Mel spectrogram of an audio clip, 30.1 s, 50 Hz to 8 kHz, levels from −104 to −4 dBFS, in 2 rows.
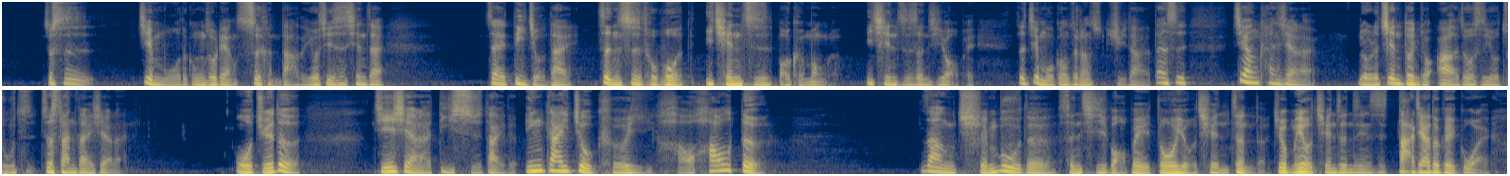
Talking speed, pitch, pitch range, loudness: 235 characters per minute, 125 Hz, 115-150 Hz, -28 LUFS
